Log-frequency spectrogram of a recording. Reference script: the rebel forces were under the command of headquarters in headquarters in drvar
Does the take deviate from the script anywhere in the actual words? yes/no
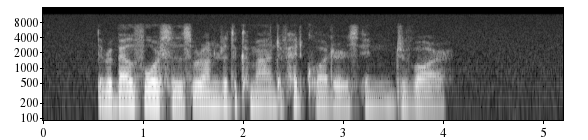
yes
